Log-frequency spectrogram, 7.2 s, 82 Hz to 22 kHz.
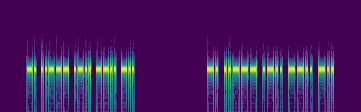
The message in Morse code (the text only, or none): N2LZD N2LZD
